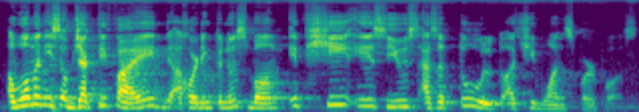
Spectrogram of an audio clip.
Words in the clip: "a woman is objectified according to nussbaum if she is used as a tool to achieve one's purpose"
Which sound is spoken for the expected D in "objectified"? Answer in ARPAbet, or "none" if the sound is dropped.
D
